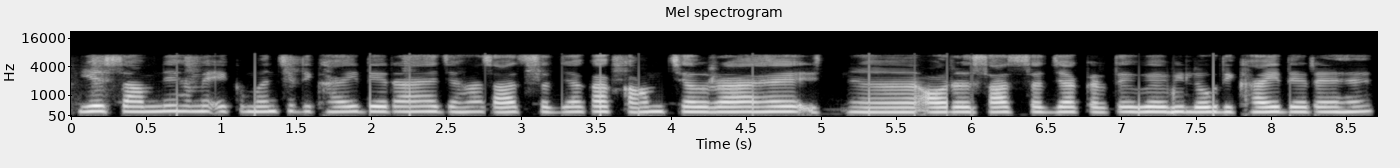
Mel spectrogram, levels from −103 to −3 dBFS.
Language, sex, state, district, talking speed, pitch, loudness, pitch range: Hindi, female, Jharkhand, Sahebganj, 185 wpm, 230 Hz, -18 LUFS, 225-240 Hz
